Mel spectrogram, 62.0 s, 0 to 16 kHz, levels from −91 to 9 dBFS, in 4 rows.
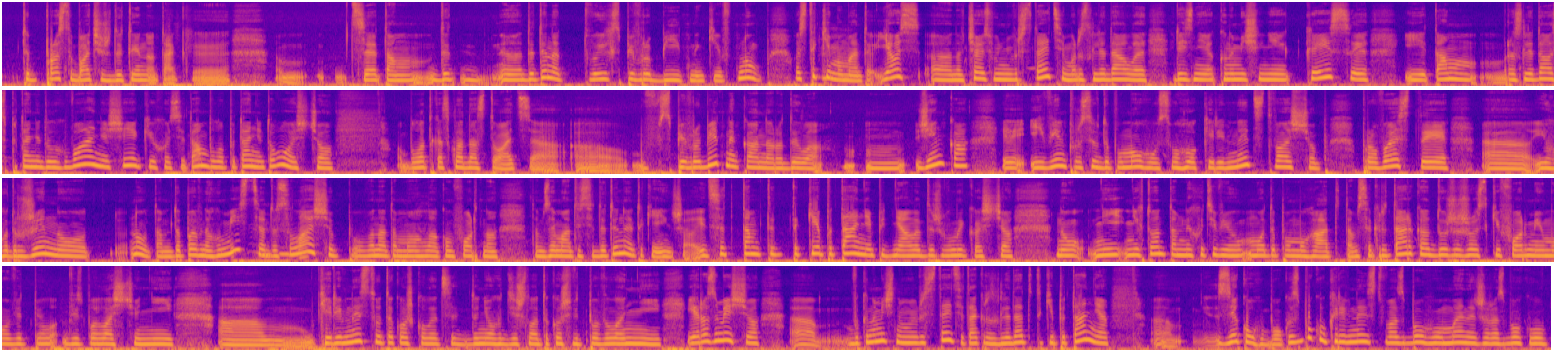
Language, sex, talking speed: Ukrainian, female, 130 wpm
